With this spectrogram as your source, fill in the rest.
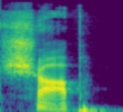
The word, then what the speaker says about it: scop: SC sounds like sh, so you'd pronounce SCOP like the word shop.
